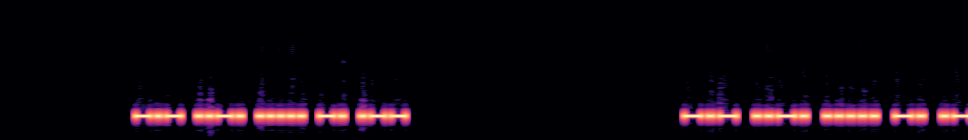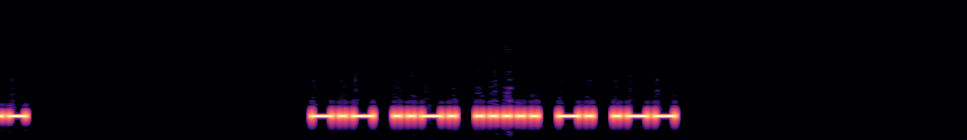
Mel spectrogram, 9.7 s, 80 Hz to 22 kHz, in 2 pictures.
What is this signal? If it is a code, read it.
Morse code, heard as a keyed tone, about 41 wpm, 700 Hz. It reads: KF5NW KF5NW KF5NW
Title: Speed Racing - USA 2x2 Call Signs 35wpm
